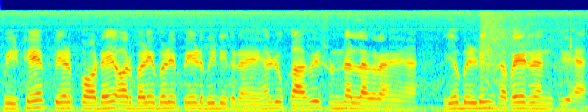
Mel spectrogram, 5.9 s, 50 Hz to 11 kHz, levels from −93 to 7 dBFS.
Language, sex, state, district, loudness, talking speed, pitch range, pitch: Hindi, male, Madhya Pradesh, Katni, -17 LUFS, 235 wpm, 155-175 Hz, 170 Hz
